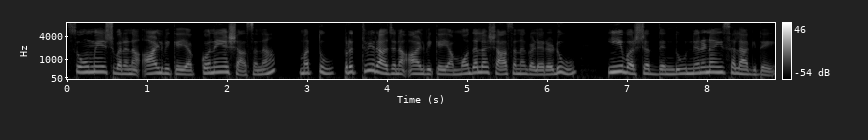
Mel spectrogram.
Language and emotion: Kannada, neutral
